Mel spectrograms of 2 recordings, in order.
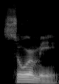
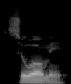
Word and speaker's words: Suomi: how you doing so ami is pronounced more like sore me not sOooo me well I'm gonna say Swami but thank you I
